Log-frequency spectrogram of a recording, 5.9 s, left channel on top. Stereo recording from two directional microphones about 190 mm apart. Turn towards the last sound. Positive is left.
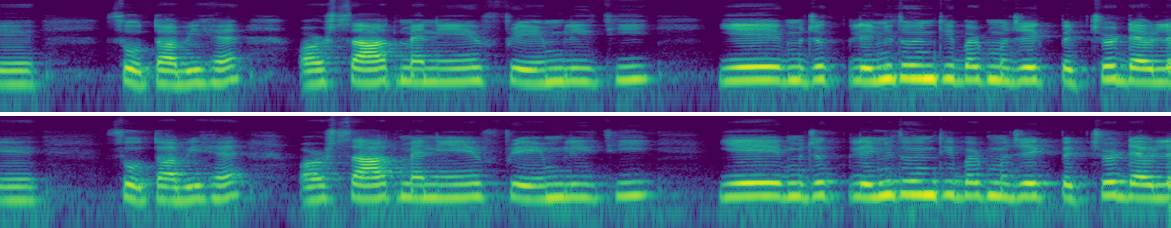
turn(degrees=40)  # may be behind; listen again after turning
